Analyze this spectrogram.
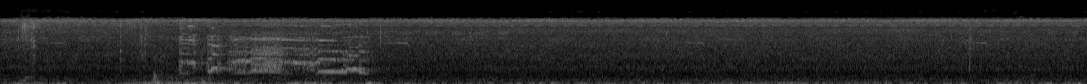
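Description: A rooster crows once, starting about two seconds in and lasting just under two seconds, its pitch holding and then dropping at the end. A steady low rumble runs underneath.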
